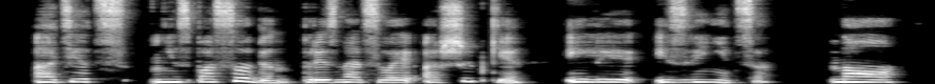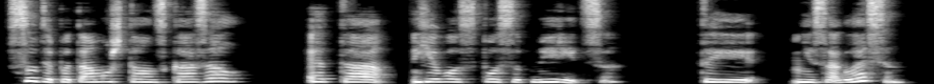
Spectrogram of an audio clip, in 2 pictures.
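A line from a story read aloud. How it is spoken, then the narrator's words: Gentle. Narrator (Russian): Мередит мягко сказала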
